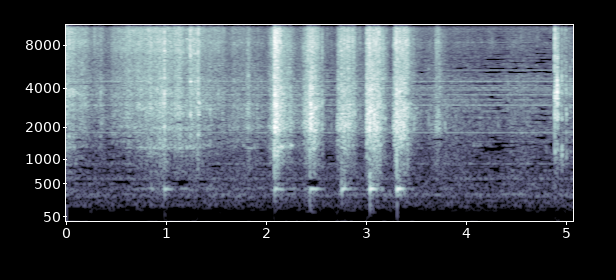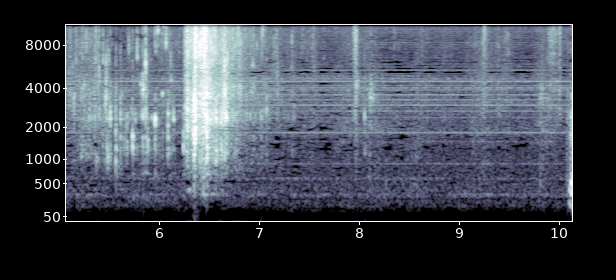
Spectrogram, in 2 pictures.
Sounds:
Speech

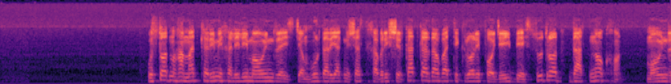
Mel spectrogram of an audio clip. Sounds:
man speaking, Speech

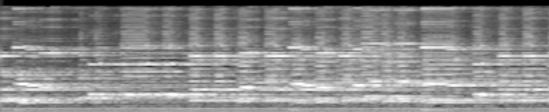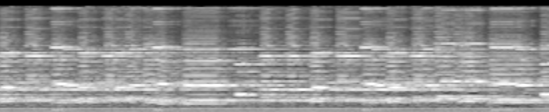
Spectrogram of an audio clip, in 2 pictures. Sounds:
Music

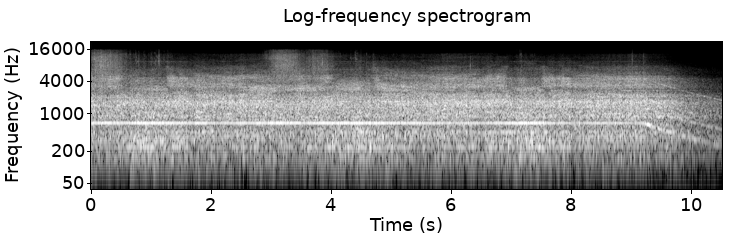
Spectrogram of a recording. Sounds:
vacuum cleaner cleaning floors

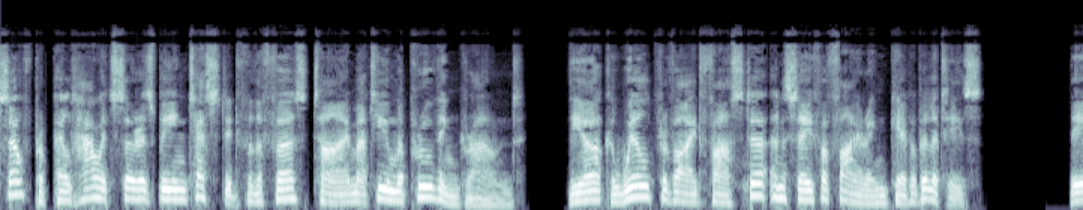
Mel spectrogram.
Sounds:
firing cannon

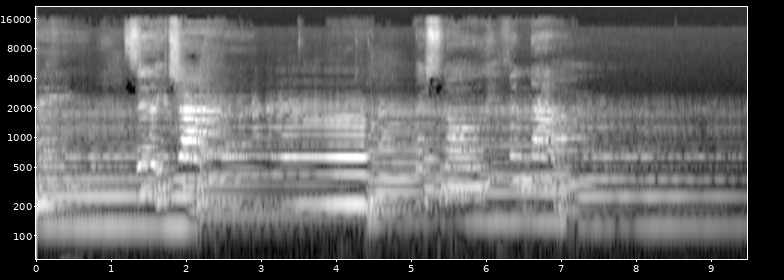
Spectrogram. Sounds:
Musical instrument, Bowed string instrument, Guitar, Music, Double bass, Cello

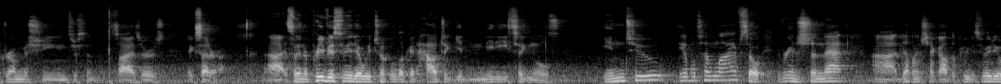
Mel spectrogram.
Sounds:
Speech

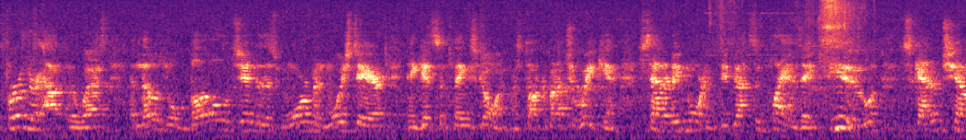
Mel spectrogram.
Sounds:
Bird, dove, Speech

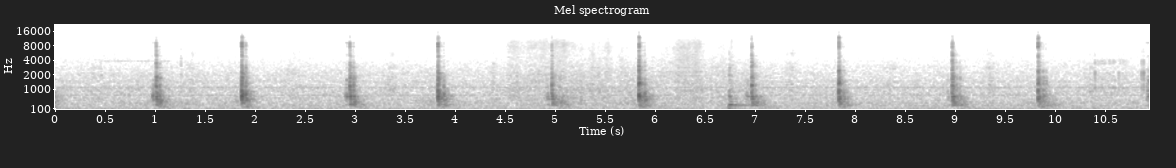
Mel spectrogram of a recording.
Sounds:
Tick-tock, Tick

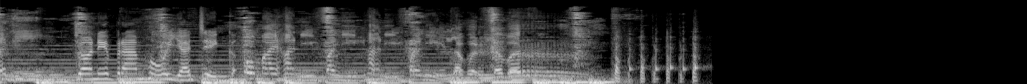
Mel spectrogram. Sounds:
Music

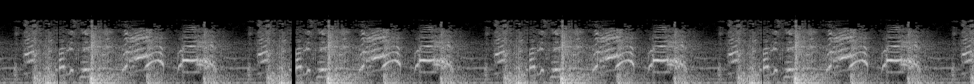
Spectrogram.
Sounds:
Speech

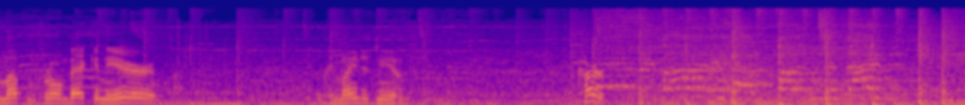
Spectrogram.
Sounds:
Music, Speech

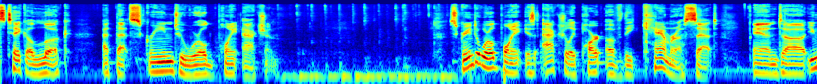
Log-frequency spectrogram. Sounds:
Typing, Speech

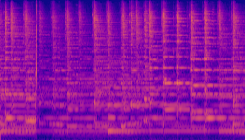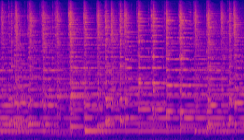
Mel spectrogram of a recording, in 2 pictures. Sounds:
Music, Mandolin, Plucked string instrument, Musical instrument

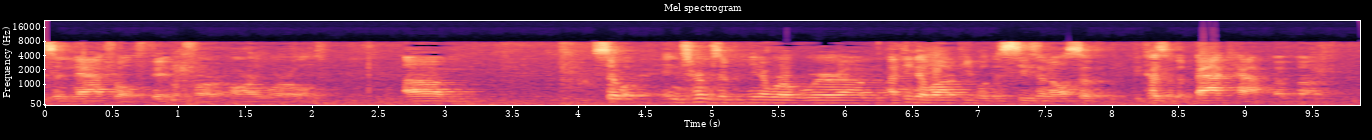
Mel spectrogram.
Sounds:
Speech

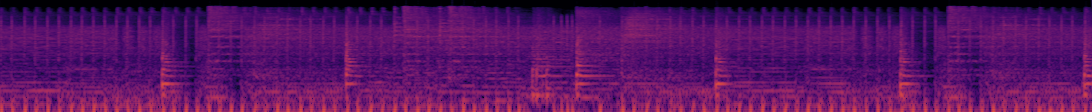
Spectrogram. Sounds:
Music

